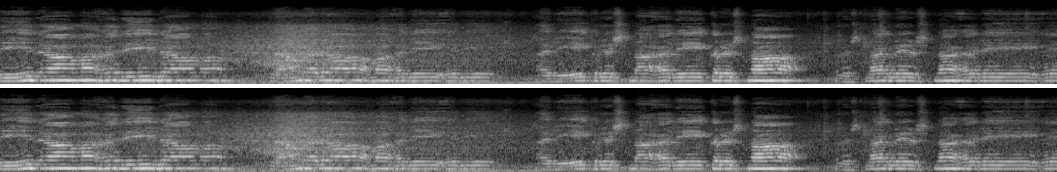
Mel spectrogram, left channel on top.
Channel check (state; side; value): identical; both; correlation 1.00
